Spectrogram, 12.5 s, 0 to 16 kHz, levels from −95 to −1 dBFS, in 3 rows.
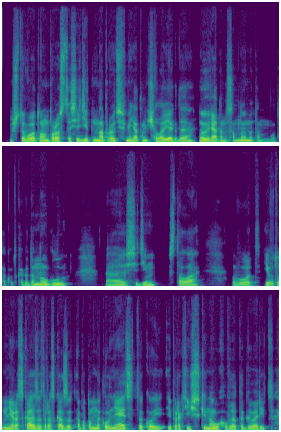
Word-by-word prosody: что 125 - -2
вот 115 0 +3
он 115 -1 +3
просто 115 -2 +2
сидит, 130 +6 0
напротив 115 -2 +1
меня 115 -2 +2
там 110 - -2
человек, 120 +8 +3
да. 120 +4 -2
Ну, 150 -6 +5
и - - +4
рядом 110 -2 +1
со 110 - -9
мной 115 +4 +1
мы 115 -2 0
там 110 0 -13
вот - - -18
так - - -18
вот, - - -22
когда 115 +1 -8
на 120 +1 +2
углу, 145 +5 -1 0.6
а, 110 -2 -4
сидим 115 +8 -4
у 165 - -12 0.2
стола. 115 -1 -2 0.5
Вот. 110 -1 -5
И 130 - 0
вот 120 - -5
он 130 - 0
мне 120 -2 +3
рассказывает, 170 - +3
рассказывает, 155 +8 -1
а 130 - -3
потом 130 +2 -1
наклоняется 160 +10 +2
такой 150 -1 +1
и 140 -6 -4
практически 130 0 -1
на 130 0 +4
ухо 120 -2 +1
вот 115 - +1
это 115 0 -1
говорит. 115 +6 -1
120 Hz, 215 wpm, -21 LUFS, 115-135 Hz, 0.6 s, Ну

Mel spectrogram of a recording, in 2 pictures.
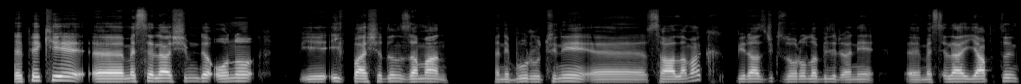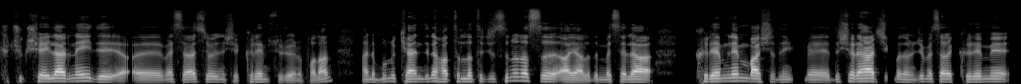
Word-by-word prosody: Eee, 135 - +5
peki, 180 +1 +5
eee, 135 0 +10
mesela 150 0 +6
şimdi 150 +1 0
onu, 150 +2 +2 0.4
iii, 125 +1 -2
ilk 150 -2 -5
başladığın 140 +1 +3
zaman, 135 -3 +3 0.4
hani, 115 +2 -6
bu 140 +2 -1
rutini, 135 +3 -5
eee, 115 -5 -1
sağlamak 130 +10 +1 0.2
birazcık 135 0 -1
zor 125 +2 -4
olabilir. 130 -1 -4
Hani, 115 +1 -5 0.3
eee, 110 - -4
mesela 130 +3 +1
yaptığın 135 +3 0
küçük - - -18
şeyler 145 0 +2
neydi? 150 -4 -3 0.3
Eee, 105 -1 -4
mesela 115 +2 -5
söyledin, 125 -1 -9
işte, 100 -3 -15
"krem 125 -1 -7
sürüyorum" 105 -4 -10
falan. - - -5 0.3
Hani, 110 +1 -9
bunu 140 +2 -10
kendine 135 +1 -2
hatırlatıcısını 135 +4 -7
nasıl 165 -5 -3
ayarladın? 105 -4 -1
Mesela 120 +1 0 0.4
kremle 140 +3 -1
mi 155 -2 -11
başladın? 120 -3 -1
Eee, 110 -2 -7
dışarıya 140 +3 -1
her 145 0 +5
çıkmadan 120 -4 -10
önce 125 +5 -11
mesela 130 -1 -4
kremi, 130 +1 -6
130 Hz, 145 wpm, -20 LUFS, 120-145 Hz, 0.4 s, eee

